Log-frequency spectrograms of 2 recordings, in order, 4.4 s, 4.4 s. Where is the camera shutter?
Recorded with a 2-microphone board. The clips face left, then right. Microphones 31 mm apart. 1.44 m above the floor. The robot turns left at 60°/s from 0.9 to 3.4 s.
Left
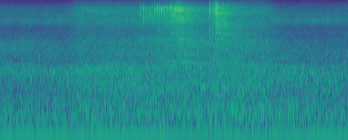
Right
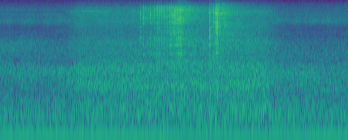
40° right (ahead or behind), 1.4 m; by 4.4 s 5° right (ahead or behind), 1.4 m.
